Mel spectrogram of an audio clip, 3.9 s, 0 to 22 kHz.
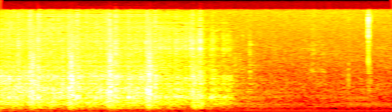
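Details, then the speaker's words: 1953 Ford Jubilee tractor after reinstalling the starter, spark plugs not tight: slow cranking about two seconds, roughly two and a half compression pulses a second with a slight rough catch; owner suspects starter or its teeth. "definitely a spot to that uh starter or the teeth aren't quite as happy"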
